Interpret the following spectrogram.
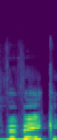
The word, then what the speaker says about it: Vivek: for the longest time it's Vivek it rhymes with cake I'd expect someone of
